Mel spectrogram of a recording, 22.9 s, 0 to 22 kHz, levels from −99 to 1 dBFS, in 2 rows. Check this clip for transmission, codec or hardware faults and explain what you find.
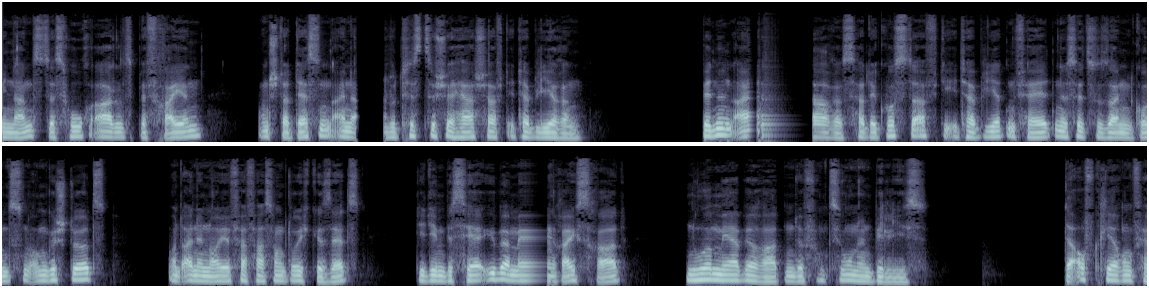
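The speech has two transmission faults: three network dropouts and one burst of repeated packet loss.

Long network dropout, at 3.53 to 3.83 s, 7.60 to 8.12 s and 16.64 to 16.91 s. The audio stops, and the last sound is stretched into a fading buzz. The likely cause is a network stall. The first two gaps settle into silence. The third is filled throughout.

Repeated packet loss (robotic sound), from 7.17 to 7.60 s. Four short holes open, the longest 80 ms. Each is patched by extending the previous sound, covering about a third of the span. The result is choppy, with pieces missing. It runs straight into the second dropout.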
